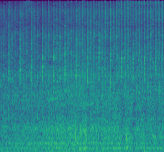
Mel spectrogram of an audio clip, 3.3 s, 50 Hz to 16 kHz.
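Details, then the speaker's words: 100-year-old 1924 Dodge truck engine idling after restart, no smoke: sharp puffing tick on each firing pulse, steady and even; exhaust leak. "yeah definitely got exhaust leak"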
